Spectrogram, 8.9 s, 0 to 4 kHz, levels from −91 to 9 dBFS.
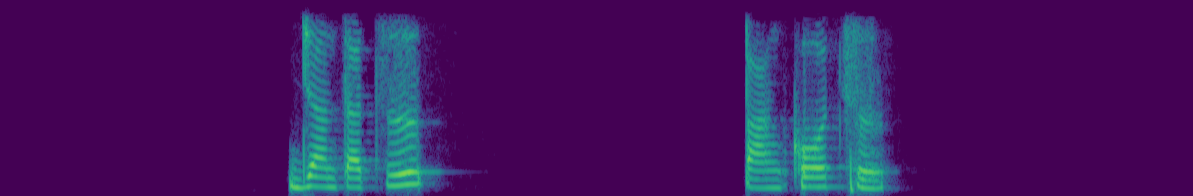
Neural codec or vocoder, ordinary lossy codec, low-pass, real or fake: none; AAC, 24 kbps; 3.6 kHz; real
